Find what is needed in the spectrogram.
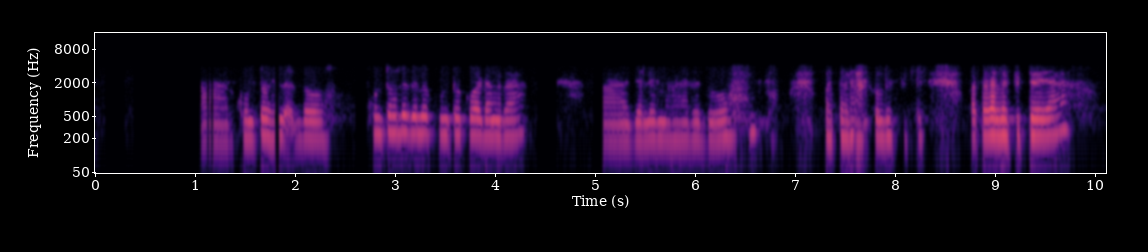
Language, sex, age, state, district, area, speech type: Santali, female, 18-30, West Bengal, Paschim Bardhaman, rural, conversation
